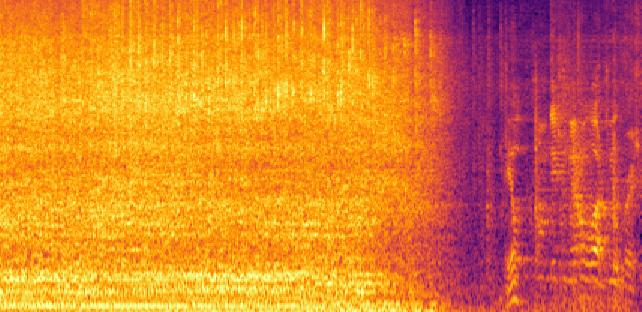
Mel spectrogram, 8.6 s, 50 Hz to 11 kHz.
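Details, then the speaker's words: 465 cubic-inch race engine cranked back up after sitting three years, hunting an oil leak onto the belt: strong steady V8 rumble for about five seconds, then it sags and dies as if fuel-starved; a fuel pressure issue is suspected, not confirmed. "okay so we might have a fuel pressure issue"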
